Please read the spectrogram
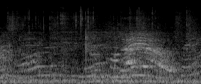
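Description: Indistinct chatter of children's and adults' voices, with one high-pitched child's voice rising and falling about halfway through.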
